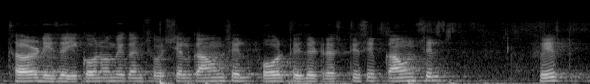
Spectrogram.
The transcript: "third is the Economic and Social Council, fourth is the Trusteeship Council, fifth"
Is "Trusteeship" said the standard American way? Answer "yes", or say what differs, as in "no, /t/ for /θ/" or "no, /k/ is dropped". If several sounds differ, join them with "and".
no, /s/ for /ʃ/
